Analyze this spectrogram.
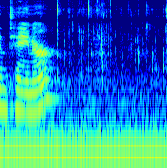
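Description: Liquid pours into a plastic tub.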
